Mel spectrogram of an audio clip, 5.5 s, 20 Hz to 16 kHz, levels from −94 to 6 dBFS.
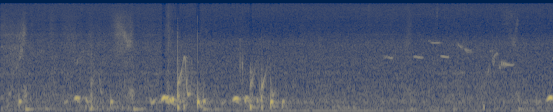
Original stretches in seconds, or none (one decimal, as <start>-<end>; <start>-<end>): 1.7-3.0; 4.2-5.5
